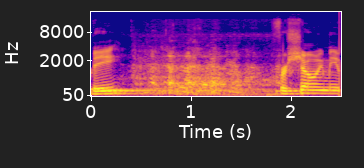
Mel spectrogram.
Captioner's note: audience laughs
